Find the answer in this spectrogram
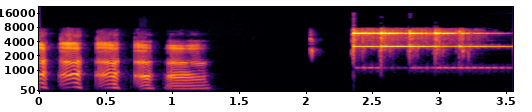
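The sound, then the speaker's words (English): A few bursts of laughter, a short pause and a small click, then a bicycle bell marked 'Ring for a Kiss, Ocean Isle, NC', kept next to a couch, rings loud in a rapid trill that rattles on for over a second. “Willie's got the bell still.”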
